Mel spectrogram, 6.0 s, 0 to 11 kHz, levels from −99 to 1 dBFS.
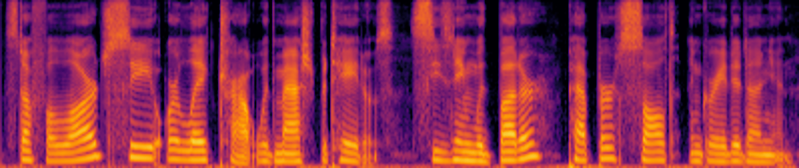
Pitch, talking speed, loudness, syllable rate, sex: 170 Hz, 180 wpm, -19 LUFS, 4.8 syllables/s, female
